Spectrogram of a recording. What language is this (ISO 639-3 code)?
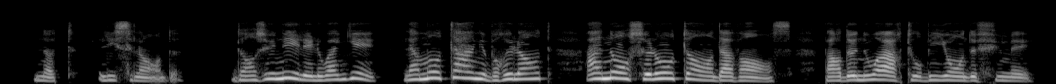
fra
